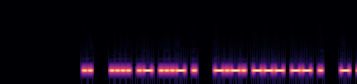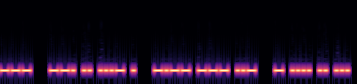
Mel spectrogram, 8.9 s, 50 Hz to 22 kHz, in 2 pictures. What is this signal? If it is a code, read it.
Morse code, heard as a keyed tone, about 34 wpm, 700 Hz. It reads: I HAVE COME TO GIVE YOU THIS
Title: Sentences from Top 1000 Words - Review Part 6 - 35wpm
